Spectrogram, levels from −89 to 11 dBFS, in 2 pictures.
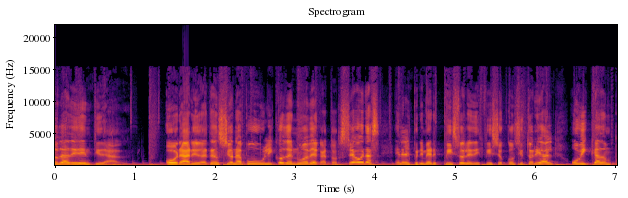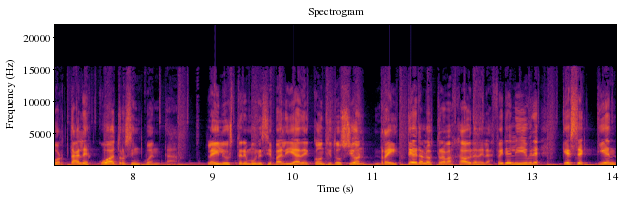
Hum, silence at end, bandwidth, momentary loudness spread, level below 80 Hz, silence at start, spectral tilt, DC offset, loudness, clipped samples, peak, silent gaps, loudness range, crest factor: none; 0 s; 16 kHz; 7 LU; -28 dBFS; 0 s; -4 dB/octave; under 0.1%; -16 LUFS; under 0.1%; 0 dBFS; none; 3 LU; 16 dB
